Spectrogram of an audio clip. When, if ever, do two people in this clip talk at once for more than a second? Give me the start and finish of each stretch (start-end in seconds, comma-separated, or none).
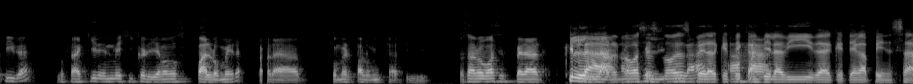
5.6-7.8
